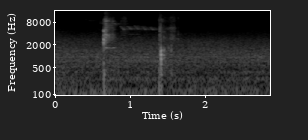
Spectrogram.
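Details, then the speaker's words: Cosworth BOB V6 in an XR4i, variable intake retrofit: two short sharp hisses as a BMW EGR vacuum solenoid is powered from the battery and vents vacuum from the reservoir, working normally. "hear the hissing sound that's the vacuum escaping from the reservoir ha ha it's working that's cool"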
